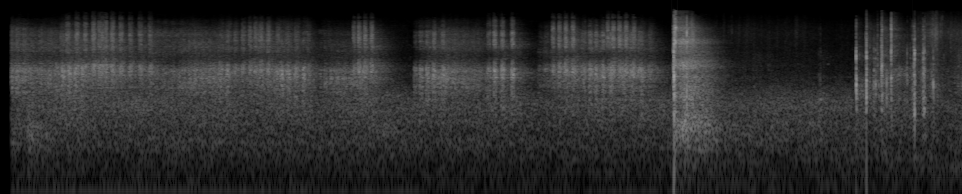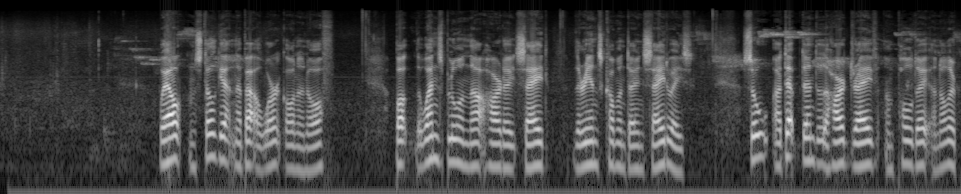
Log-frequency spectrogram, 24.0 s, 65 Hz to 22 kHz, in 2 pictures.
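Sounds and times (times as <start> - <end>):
magpie chattering: 0.2 - 8.3, 12.4 - 15.4, 20.3 - 24.0
loud gunshot: 8.4 - 9.1
sharp clicks: 10.7 - 11.8.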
